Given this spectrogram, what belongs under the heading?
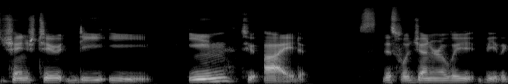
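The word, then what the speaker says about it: -ide: Annions, elements that are that become annions, usually change their suffix, the ending of the name to D, pronounced eyid eyid. Okay, cations usually do not change their name when joining a compound.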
